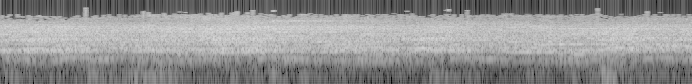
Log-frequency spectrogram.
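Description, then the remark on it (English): A basketball crowd, including fans on the George Ranch side and a traveling crowd of Eagles fans, cheers in a loud, steady roar that fills the whole clip, a dense wash of many voices with no break or single standout shout. “Good crowd on the George Ranch side. Good traveling crowd by the Eagles”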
